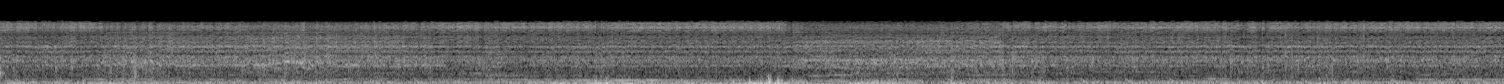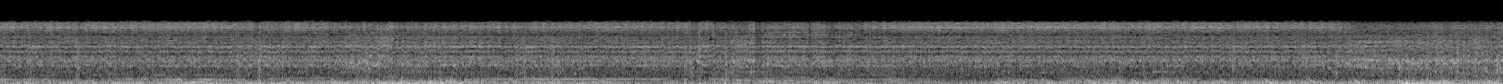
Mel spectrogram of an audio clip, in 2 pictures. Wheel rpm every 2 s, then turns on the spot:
110, 110, 110, 120, 110, 120, 110, 120, 120, 110, 110, 110, 120, 110, 110.
none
